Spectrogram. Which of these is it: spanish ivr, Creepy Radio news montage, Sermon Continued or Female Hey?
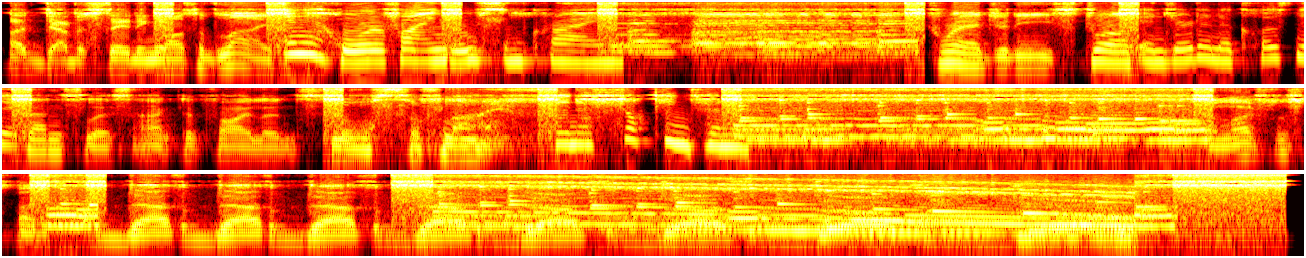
Creepy Radio news montage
